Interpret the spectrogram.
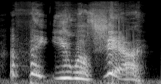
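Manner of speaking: enraged captive queen yelling; shouted in rage. Acted. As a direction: scream the threat at her. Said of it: "Twilight shouted in rage".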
